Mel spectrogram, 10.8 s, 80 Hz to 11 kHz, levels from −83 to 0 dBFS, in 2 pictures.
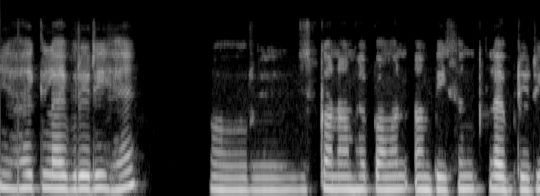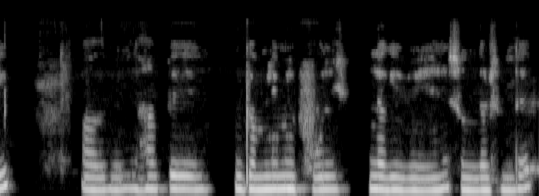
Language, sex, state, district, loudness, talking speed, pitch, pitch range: Hindi, female, Bihar, Gopalganj, -21 LUFS, 120 wpm, 210 Hz, 205-220 Hz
